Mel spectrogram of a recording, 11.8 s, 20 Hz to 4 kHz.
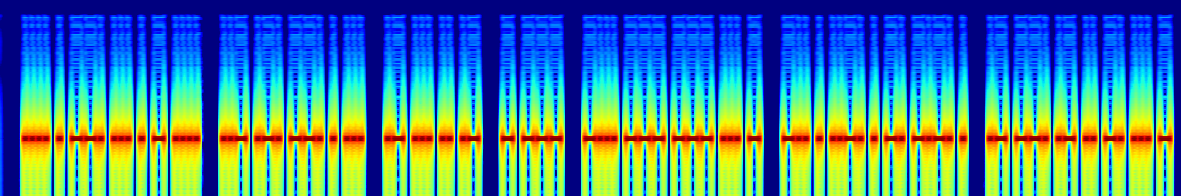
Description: Morse code, heard as a keyed tone, about 36 wpm, 550 Hz. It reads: HEGSETH URGES ASIA TO BOOST DEFENCE AGAINST
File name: podcast / News headlines-1x-35x35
